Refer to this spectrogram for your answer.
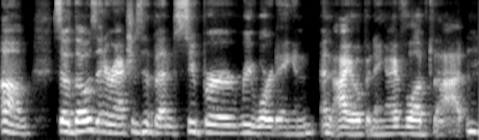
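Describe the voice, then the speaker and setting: Speaking at a fairly quick pace, a woman uses a medium pitch and fairly even intonation. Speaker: healthcare administrator in training. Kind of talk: interview. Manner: loud; projecting voice.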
